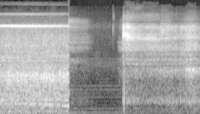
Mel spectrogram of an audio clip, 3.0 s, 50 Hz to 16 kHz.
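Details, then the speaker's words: Abandoned Bridgeport milling machine spindle motor on Teco Westinghouse L510 VFD, 240V single phase to three phase, first power-up: after pause, smooth steady high whine, no knocks or grinding; normal motor run. "all right so if I turn this on okay she starts turning on so that's cool good"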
